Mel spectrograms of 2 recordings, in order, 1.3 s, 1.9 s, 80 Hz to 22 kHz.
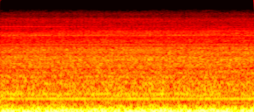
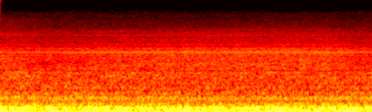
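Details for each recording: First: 2009 Dodge Ram 1500 AC/heat blower motor just replaced, on high speed: thin steady whine over loud rushing airflow, possibly a slight clicking; new blower motor still whines somewhat. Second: 2009 Dodge Ram 1500 after blower motor replacement, speeds two to three: steady even airflow whir, faint constant high tone, old whine at two gone, slight possible new noise at three; blower running normally.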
